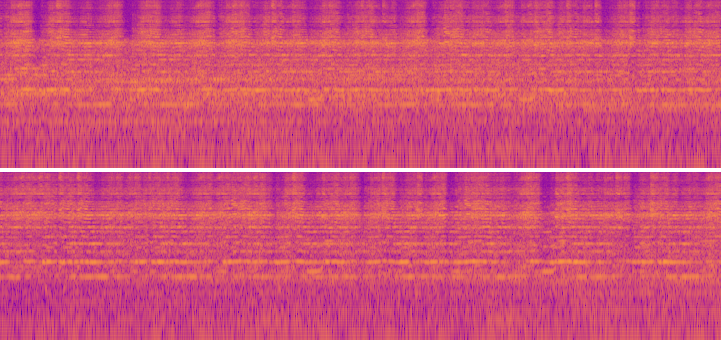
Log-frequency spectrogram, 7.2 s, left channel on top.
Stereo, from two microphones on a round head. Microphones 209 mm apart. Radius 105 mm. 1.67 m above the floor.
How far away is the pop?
I don't hear a pop.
